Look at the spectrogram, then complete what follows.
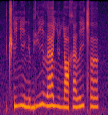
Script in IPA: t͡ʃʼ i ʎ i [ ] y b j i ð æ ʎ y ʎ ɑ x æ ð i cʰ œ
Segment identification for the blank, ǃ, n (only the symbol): n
